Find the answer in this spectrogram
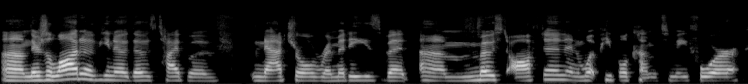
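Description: A woman's voice: fairly low pitch, steady tone, measured pace, smooth, no room sound. A woman in her thirties, a nurse practitioner guest, explaining in casual chat with lots of "you know" fillers. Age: 30s. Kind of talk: casual podcast interview.

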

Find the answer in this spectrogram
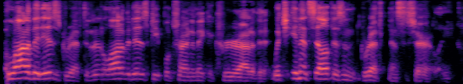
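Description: A man speaking casually and earnestly as an interview guest, thinking aloud in a halting way. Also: a little high, animated, noisy background. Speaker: podcast guest, activist and author. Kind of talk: casual conversational interview answers.

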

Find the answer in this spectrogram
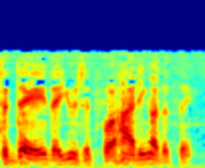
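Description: An actor playing a hard-boiled, plain-spoken police detective in a 1950s radio drama. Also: male voice, lowish voice, brisk, background noise, natural voice. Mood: probing, matter-of-fact. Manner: plain-spoken, slangy, matter-of-fact. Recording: muffled 1950s radio broadcast.

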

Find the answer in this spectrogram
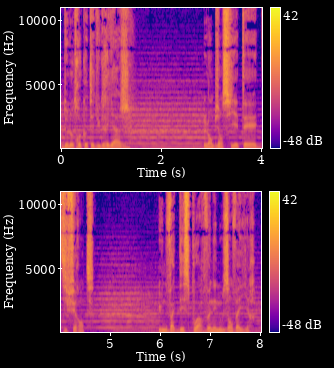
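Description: Male narrator, very deep, grave and measured, over a music bed. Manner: slow, solemn, measured. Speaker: narrator playing Isaac, camp prisoner. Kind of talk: audio drama narration. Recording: clear music bed under voice.

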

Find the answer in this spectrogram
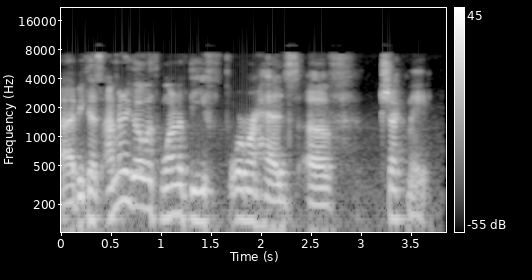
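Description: A man's voice: mid-range voice, sing-song, normal speed, a bit bright, lo-fi sound. A man hosting a podcast, talking casually about comics and beer in a conversational way. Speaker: podcast host.

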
